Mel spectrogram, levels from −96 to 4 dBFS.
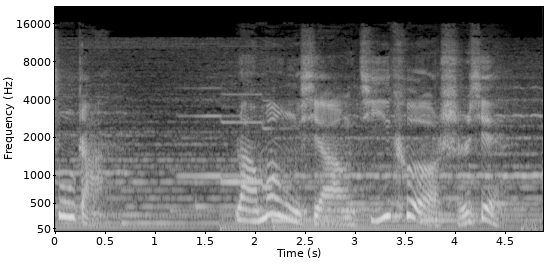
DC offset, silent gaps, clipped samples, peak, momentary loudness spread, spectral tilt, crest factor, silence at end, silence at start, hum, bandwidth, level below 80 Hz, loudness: under 0.1%; none; under 0.1%; -2 dBFS; 14 LU; -4.5 dB/octave; 16 dB; 0 s; 0 s; none; 15.5 kHz; -36 dBFS; -18 LUFS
